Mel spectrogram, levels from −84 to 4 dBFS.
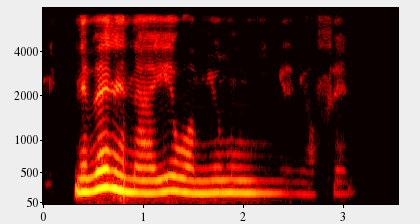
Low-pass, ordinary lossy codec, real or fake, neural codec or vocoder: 7.2 kHz; MP3, 64 kbps; fake; codec, 24 kHz, 6 kbps, HILCodec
